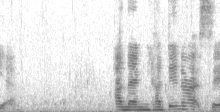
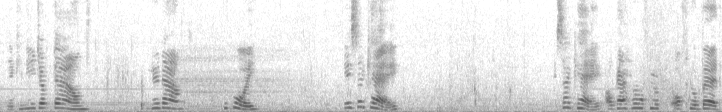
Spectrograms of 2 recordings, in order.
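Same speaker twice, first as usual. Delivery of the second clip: pet talk; 6 semitones higher than usual. Real, not acted. Urging the dog to jump down.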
